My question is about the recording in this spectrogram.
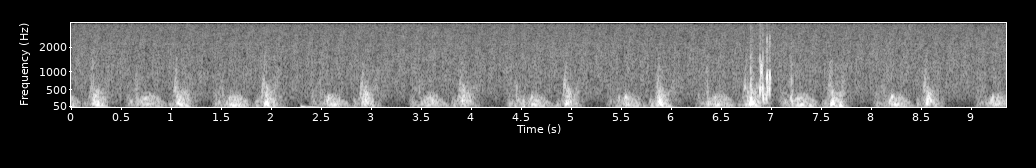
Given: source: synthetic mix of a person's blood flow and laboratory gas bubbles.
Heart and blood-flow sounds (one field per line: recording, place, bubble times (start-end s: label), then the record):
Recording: Doppler ultrasound of blood flow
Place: precordium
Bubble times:
6.75-7.01 s: bubbles
7.18-7.24 s: bubbles
From the record:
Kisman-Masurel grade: 112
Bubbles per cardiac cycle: 1 to 2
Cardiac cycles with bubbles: 1 to 10%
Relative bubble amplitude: moderate (0.250 to 0.450)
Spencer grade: 1 (occasional bubble signal discernible with the cardiac motion signal, with majority of cardiac periods free of bubbles)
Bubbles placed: anywhere in the cardiac cycle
